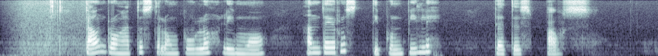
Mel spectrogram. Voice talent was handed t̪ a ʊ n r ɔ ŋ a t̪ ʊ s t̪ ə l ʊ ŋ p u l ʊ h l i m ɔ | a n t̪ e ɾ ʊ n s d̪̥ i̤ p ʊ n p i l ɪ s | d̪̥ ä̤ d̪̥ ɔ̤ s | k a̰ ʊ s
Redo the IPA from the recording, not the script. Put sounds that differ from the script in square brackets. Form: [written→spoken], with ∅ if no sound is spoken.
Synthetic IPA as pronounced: t̪ a ʊ n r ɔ ŋ a t̪ ʊ s t̪ ə l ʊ ŋ p u l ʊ h l i m ɔ | a n t̪ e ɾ ʊ [n→∅] s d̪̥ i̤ p ʊ n p i l ɪ [s→h] | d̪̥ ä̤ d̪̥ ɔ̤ s | [k→p] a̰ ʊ s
